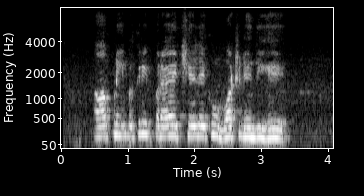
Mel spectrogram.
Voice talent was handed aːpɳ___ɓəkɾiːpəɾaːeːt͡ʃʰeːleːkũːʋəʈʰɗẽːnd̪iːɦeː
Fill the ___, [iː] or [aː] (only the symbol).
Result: iː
